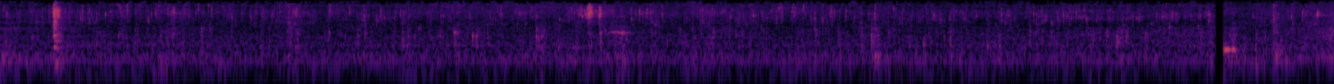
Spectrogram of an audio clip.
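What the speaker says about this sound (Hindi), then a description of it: "ये देखें मीडियम टू लो फ्लेम पे हमने इन्हें फ्राई कर लिया है" Chicken wontons frying in oil over a medium-to-low flame give a faint, steady bubbling sizzle throughout, with a couple of brief clicks and knocks and no talking.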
